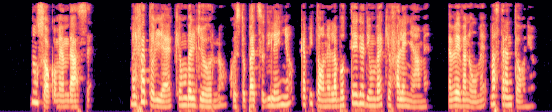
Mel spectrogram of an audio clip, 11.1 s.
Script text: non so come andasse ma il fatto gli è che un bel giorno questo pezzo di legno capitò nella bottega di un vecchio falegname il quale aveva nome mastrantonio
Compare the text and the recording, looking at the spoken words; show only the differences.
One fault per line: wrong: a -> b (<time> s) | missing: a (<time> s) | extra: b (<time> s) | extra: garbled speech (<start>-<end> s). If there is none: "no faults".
missing: il quale (8.6 s)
